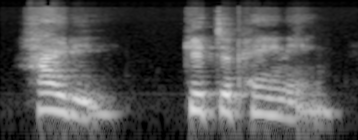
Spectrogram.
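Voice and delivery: a hint of a stern husband, low and blunt. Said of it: "I don't think I was that mean".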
